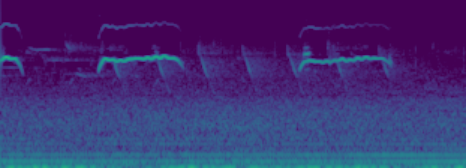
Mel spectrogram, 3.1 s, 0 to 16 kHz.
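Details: Bald eagle pair at their nest atop a pine tree about 90 feet up in Johnson City, Tennessee, on a nest camera at 06:28 on 3 April 2024; high, thin, level whistled notes with a downward flick, three in a row, over a low steady hum.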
